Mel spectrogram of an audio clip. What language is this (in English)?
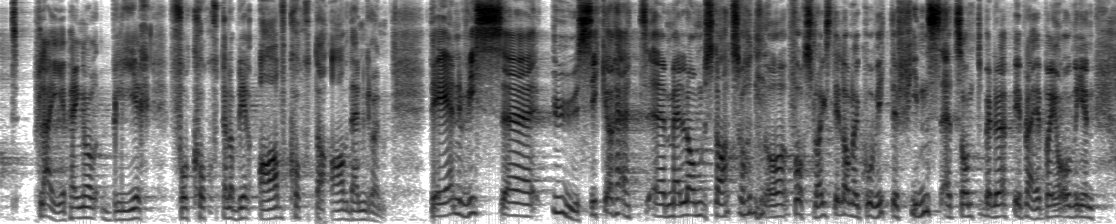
Norwegian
